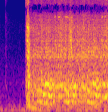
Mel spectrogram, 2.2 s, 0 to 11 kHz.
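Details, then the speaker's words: 1964 Chevy Impala sitting almost 50 years, cranking attempt: starter kicks in abruptly and spins with a thin uneven whir, engine never catches; something sounds wrong, spark present, cause unclear. Abnormal cranking, no start. "damn it's just not doing it you fill those plugs again try it again oh something doesn't sound right"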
